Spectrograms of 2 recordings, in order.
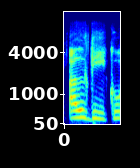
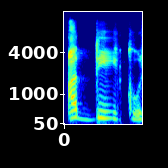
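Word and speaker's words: الديك: And then diku wouldn't be al-diku, it'd be ad-diku.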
